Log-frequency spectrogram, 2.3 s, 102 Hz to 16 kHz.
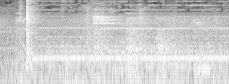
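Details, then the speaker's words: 2015 Suzuki Address 110 scooter with a newly installed fuel pump and the air bled from the fuel line. At key on, a brief click is followed by a steady high hum for a couple of seconds: the new fuel pump priming normally. "when I turn on the key you're going to hear the fuel pump fire up here it goes listen"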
